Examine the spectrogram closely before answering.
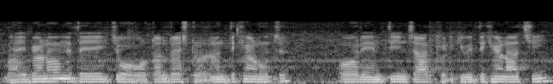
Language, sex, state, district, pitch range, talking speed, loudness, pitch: Garhwali, male, Uttarakhand, Tehri Garhwal, 110-125 Hz, 185 wpm, -16 LUFS, 115 Hz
